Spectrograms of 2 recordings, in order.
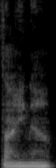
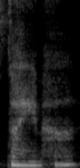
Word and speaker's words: Dinah: It's probably pronounced Dinah. I'm going to say Dinah.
